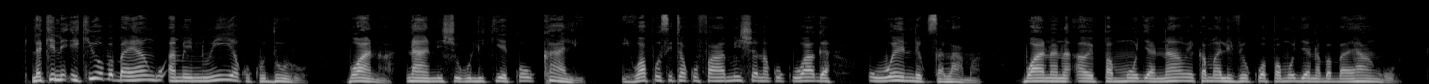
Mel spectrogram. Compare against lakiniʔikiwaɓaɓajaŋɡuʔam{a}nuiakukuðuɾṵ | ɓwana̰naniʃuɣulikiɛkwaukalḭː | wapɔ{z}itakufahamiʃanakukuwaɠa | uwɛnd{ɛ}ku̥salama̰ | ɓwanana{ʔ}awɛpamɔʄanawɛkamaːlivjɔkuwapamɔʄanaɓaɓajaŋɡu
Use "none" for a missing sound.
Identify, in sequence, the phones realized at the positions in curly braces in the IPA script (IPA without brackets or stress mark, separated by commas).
ɛ, s, ɛ, ʔ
